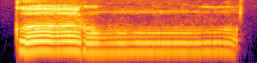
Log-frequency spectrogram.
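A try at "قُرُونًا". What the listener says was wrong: Kurunan. Kuru. Ku. K. Q. Ku. Bukan G tapi Q ini mah. Kuru. Kurunan ini nun. Kurunan.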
